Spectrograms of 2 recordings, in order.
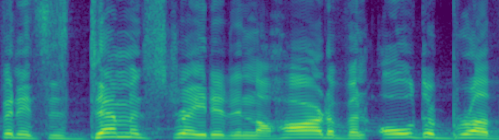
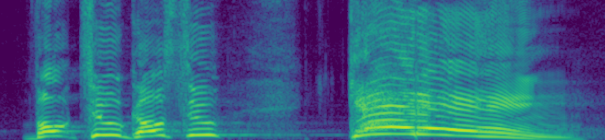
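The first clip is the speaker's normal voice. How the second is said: slow, drawn-out announcement, higher and louder; father announcing; 12 semitones higher, 9 dB louder, much slower than usual. Retold or imitated. Father announcing the vote to the kids, slow and loud. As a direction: announce the vote winner like a game show. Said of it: "my father says".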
